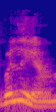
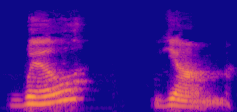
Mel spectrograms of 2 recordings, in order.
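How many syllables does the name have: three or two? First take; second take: three; two. First: All three syllables are pronounced fully. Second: The middle syllable is dropped, giving two syllables. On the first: "if I were speaking with an English accent, that's the way I would pronounce it" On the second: "I lose that middle syllable completely"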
